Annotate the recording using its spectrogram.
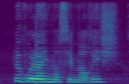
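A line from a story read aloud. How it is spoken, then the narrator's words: Sighing reply. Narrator (French): repartit en soupirant la Bianca Cavatolino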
